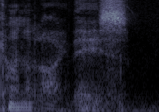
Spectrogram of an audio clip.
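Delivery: put-on quiet whispery voice. Showing how he would play the part: whispered Jason Statham impression. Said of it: "whisper it a little bit".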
